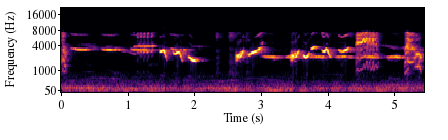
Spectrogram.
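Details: Oriental magpie-robin (kacer) in full song, a master recording for training other magpie-robins to sing: clear whistled phrases sliding up and down, with short buzzy bursts between notes and a faint low hum underneath.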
